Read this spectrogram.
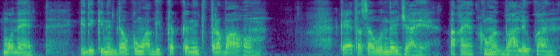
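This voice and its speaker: Earnest, suspicious young male partner and son played by a man, husky voice, Ilocano audio drama. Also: on the low side.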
